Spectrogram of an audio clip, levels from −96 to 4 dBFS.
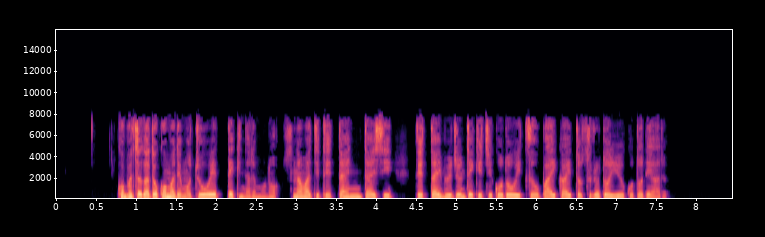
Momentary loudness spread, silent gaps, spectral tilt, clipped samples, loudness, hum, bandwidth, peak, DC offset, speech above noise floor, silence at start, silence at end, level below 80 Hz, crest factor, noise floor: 11 LU; none; -4.5 dB/octave; under 0.1%; -17 LUFS; none; 8 kHz; -2 dBFS; under 0.1%; over 74 dB; 0.8 s; 0.8 s; -60 dBFS; 16 dB; under -90 dBFS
